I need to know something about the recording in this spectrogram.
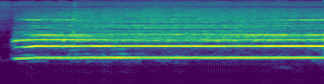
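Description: Background music: a single long note held steady on a wind instrument, beginning suddenly.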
